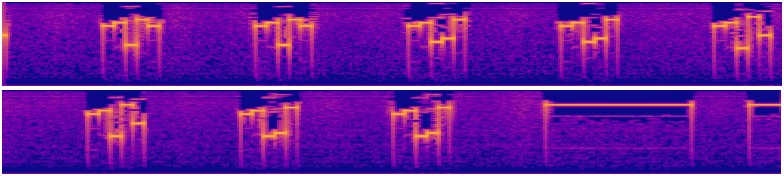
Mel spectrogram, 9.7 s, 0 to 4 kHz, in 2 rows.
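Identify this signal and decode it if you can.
Five-tone selective call (ZVEI), heard as quick runs of five tones, tones of about 70 ms. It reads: 89208 89208 89340 89340 89115 89115 89120 89120
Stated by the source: ZVEI five-tone selective call, code 89094, received by SDR.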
